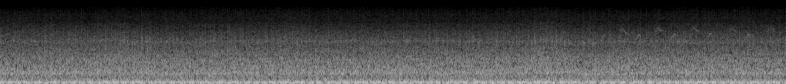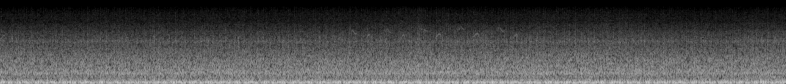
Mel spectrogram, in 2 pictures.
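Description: A tank engine drones as the tank drives.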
